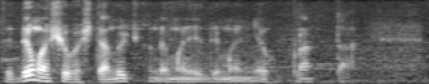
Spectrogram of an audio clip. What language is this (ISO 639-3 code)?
por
